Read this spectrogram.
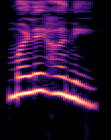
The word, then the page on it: ಮುಳ್ಳುಹಣ್ಣು: muḷḷu haṇṇu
